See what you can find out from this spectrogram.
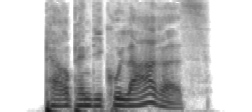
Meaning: strong/mixed nominative/accusative neuter singular of perpendikular
- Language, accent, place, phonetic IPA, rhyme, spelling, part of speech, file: German, Germany, Berlin, [pɛʁpɛndikuˈlaːʁəs], -aːʁəs, perpendikulares, adjective, De-perpendikulares.ogg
